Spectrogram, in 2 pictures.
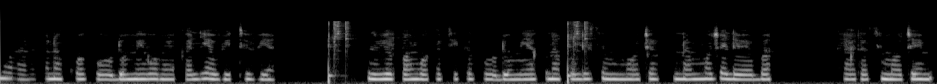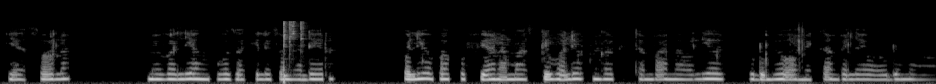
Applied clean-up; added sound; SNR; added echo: neural diffusion model UNIVERSE++.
